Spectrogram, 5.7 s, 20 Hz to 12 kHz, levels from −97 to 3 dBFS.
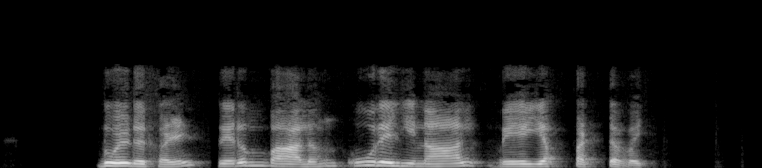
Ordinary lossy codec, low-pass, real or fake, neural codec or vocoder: MP3, 48 kbps; 7.2 kHz; fake; codec, 16 kHz, 1 kbps, FunCodec, trained on Chinese and English, 50 frames a second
